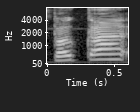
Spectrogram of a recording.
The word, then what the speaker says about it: bokeh: I have seen those bokeh, is that how you say it?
